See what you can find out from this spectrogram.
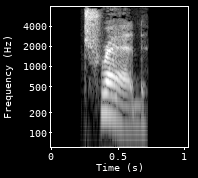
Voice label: "tread", voice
